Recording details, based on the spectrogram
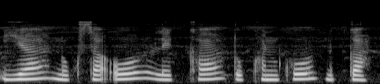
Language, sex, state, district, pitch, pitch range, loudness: Garo, female, Meghalaya, South Garo Hills, 235 Hz, 220-250 Hz, -17 LUFS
